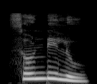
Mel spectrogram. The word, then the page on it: ಸೊಂಡಿಲು: soṇḍilu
